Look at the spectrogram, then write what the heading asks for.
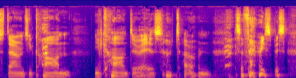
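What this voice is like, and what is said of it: Usual voice. Nothing is said of it.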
